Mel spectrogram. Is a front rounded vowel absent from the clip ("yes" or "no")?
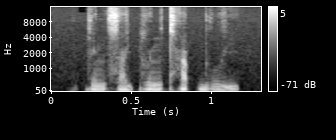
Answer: yes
